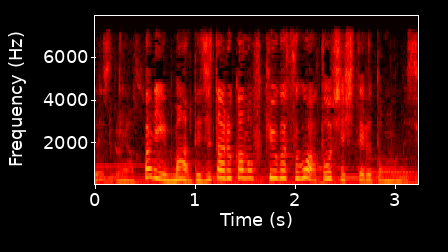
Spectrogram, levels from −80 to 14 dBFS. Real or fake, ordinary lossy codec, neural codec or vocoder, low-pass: real; none; none; 7.2 kHz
